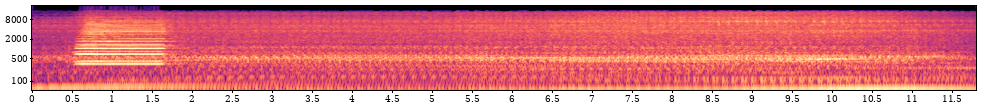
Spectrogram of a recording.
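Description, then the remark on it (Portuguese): A train horn gives one steady, bright blast of about a second as train 512 departs Cernada toward Oliveira das Meias at about 2:50, then a low engine rumble builds and churns on as the train pulls away. No one speaks. “Cerca das 2h50, o comboio arranca novamente.”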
